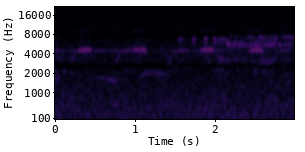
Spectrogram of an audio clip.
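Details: European bee-eaters (Merops apiaster) at a small nesting colony on a wall in Rusenski Lom, Bulgaria, in early May during courtship and nesting, giving short, high, rolling trilled calls, a few each second, over a thin insect hum.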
